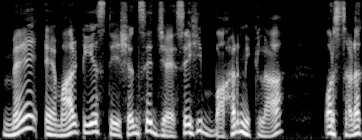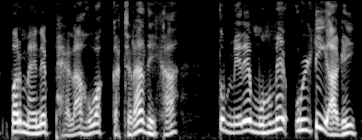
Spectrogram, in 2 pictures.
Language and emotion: Hindi, disgusted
